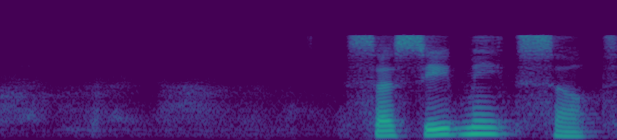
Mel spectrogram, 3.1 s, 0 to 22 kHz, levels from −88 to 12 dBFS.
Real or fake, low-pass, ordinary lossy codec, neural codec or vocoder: fake; none; none; codec, 16 kHz, 0.5 kbps, FunCodec, trained on LibriTTS, 25 frames a second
